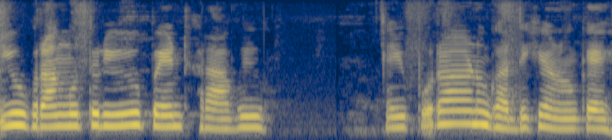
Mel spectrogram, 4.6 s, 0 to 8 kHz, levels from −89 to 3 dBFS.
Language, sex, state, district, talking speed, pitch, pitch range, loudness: Garhwali, female, Uttarakhand, Tehri Garhwal, 155 wpm, 190 Hz, 170-215 Hz, -16 LUFS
